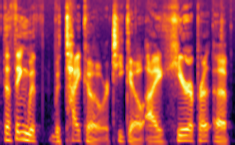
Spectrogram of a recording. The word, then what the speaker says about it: Tycho: First, it is pronounced, he spells it Tieco. Tycho, not Tico.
